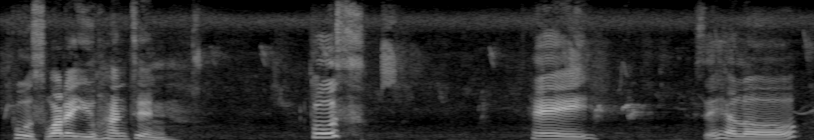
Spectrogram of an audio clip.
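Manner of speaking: calling out loud and high to the cat. Real, not acted. Calling to the cat in the yard, loud and high. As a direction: call the cat sharply from across the yard.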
